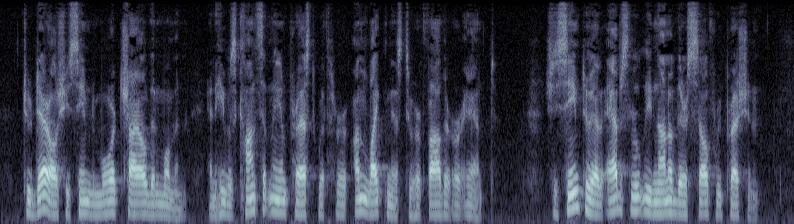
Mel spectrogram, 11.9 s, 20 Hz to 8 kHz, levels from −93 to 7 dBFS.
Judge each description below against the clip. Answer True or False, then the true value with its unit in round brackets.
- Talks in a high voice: False (110 Hz)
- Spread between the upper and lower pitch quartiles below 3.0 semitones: True (2.6 semitones)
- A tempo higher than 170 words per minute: False (155 wpm)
